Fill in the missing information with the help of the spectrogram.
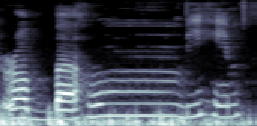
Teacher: Dia tak rapat macam kita, tak serapat sangat, tapi dia rapatlah bertemu antara dua bibir ni. Dua bibir kita ni bila menyebut rabbahum bihim, dia bunyi dengung. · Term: ikhfa syafawi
